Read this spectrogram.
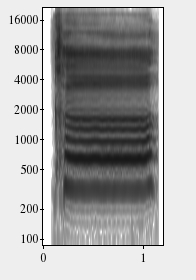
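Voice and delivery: "Ke" loud, high and held level; flat high tone. Shown as a demonstration. Teacher repeating first tone, "Ke" high and flat. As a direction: sustain "Ke" on a steady high note. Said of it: "flat high".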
